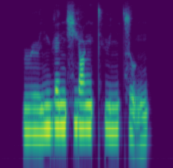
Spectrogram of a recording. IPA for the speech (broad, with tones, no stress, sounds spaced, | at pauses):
ɻ ɻ̩˧˥ i˧ m ɥ ɛ˥ n ɕ j ɑ˥ ŋ t̪ʰ y˧˥ n t͡s ʊ̰˨˩˦ ŋ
